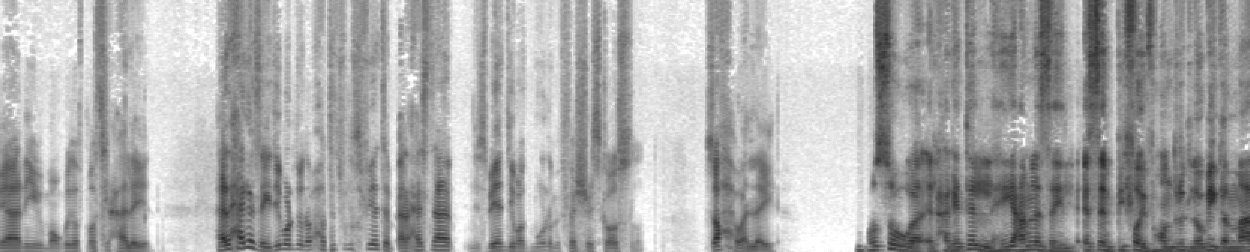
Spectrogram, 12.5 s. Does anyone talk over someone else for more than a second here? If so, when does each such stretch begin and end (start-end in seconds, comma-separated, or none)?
none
